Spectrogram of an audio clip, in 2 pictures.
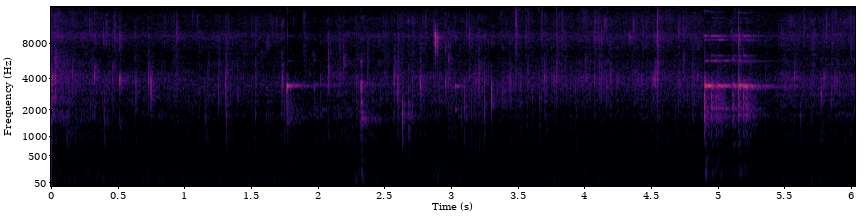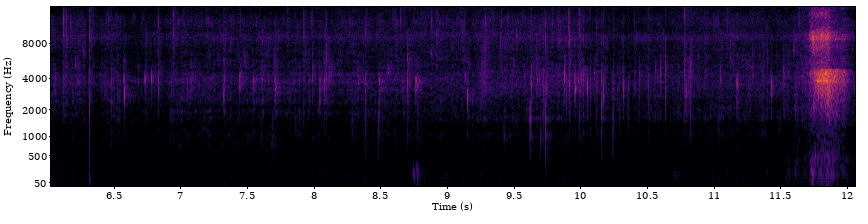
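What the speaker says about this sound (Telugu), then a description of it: "వెల్లుల్లి, ఆనియన్స్ అన్నీ ఆయిల్లోకి వేసేసి బాగా వేపుకోండి." Garlic and onions frying in oil, a faint, scattered sizzle and crackle with a brief clink of a utensil near the end, heard alone.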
